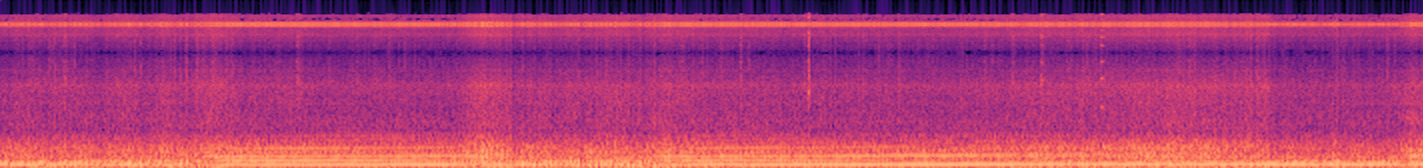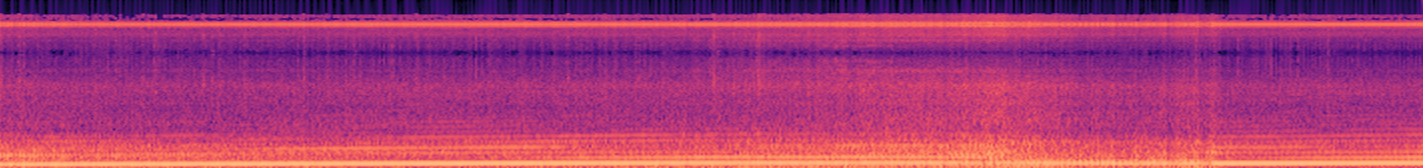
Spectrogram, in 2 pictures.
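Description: Car engine running steadily while driving at speed, under a low rumble of road noise. Its pitch shifts at a few points and climbs slowly through the second half as the car speeds up.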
